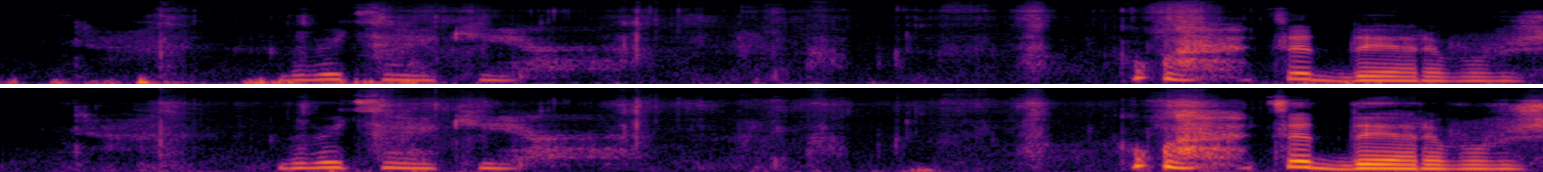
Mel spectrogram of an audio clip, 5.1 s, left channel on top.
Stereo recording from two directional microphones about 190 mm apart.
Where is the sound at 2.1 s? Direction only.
25° right (ahead or behind).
